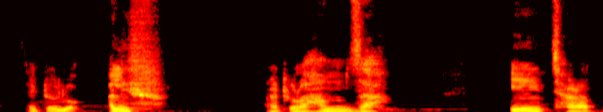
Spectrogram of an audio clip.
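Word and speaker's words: ألف: আলিফ, এর আগে একটা কথা বলে নেওয়া উচিত যে পুরো বর্ণমালাতে শুধু দুইটা হরফই আপনার একটু দ্রুত হবে। একটা হলো আলিফ আর একটা হলো হামজা।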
